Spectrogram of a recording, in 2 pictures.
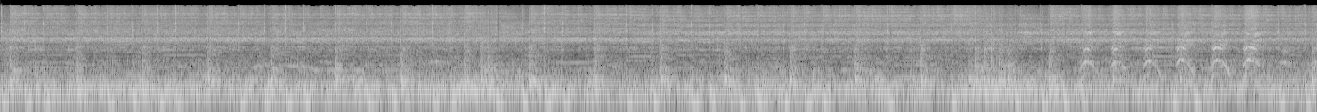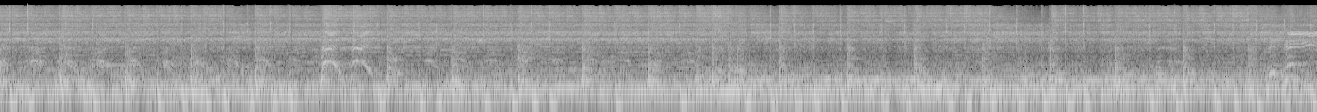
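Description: A heavy metal band playing live: distorted electric guitars and bass over a fast, steady drum-kit beat, loud and unbroken throughout.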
